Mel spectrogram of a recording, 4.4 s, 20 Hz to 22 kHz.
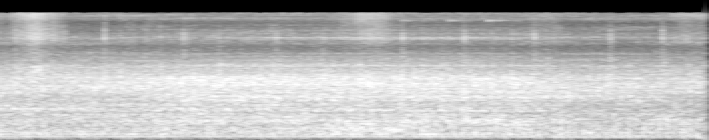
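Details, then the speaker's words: Motorstar Easy Ride 150 motorcycle converted to battery-operated ignition with a Win 125 CDI over weak ignition output: steady, even idle putter at about four beats a second, no misses or stumbles, a normal idle. "Okay mga boss, ayan, umaandar na nga siya no."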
